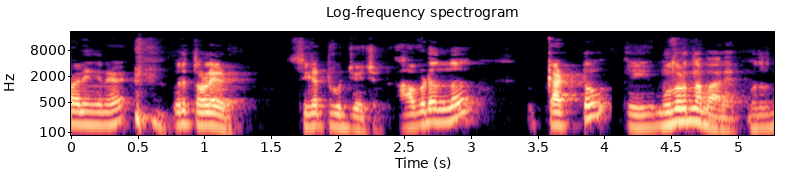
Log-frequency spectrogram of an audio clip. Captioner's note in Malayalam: തൊണ്ട ശരിയാക്കുന്നു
